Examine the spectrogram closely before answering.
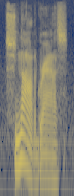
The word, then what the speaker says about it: Snodgrass: to hear it too here's how you pronounce it snot grass are you serious really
